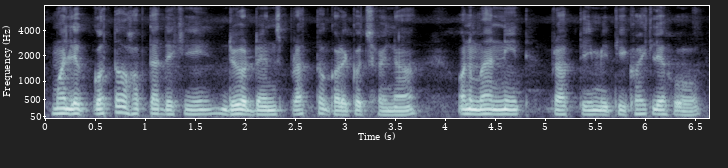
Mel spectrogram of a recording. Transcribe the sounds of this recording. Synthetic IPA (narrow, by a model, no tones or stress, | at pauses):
mʌjleɡʌt̪oɦʌpt̪ad̪ekʰiɖoɖensprap̚t̪ʌɡʌɾekot͡sʰʌjnʌ | ʌnumanit̪ | prap̚t̪imit̪ikʰʌjt̪leɦo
